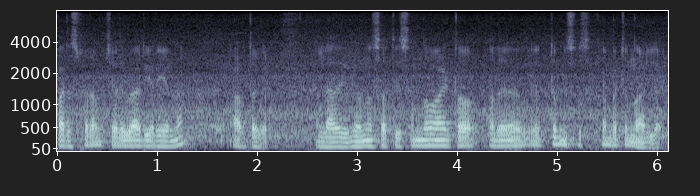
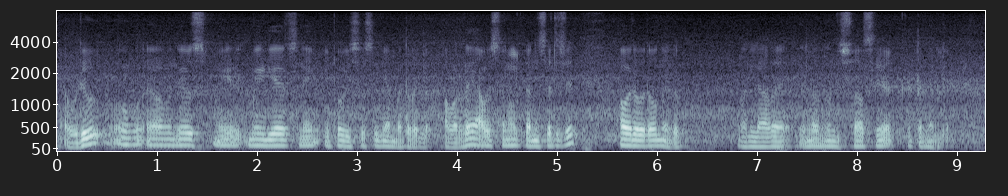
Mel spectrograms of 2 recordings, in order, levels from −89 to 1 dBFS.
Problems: constant background noise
